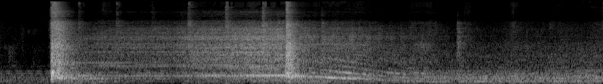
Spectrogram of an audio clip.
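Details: Generator set in testing, switched between auto and manual selector modes with the emergency stop cutting off the ACB: sharp switch-on, then a steady mid-pitched hum that runs evenly before winding down in pitch; the set runs normally.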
